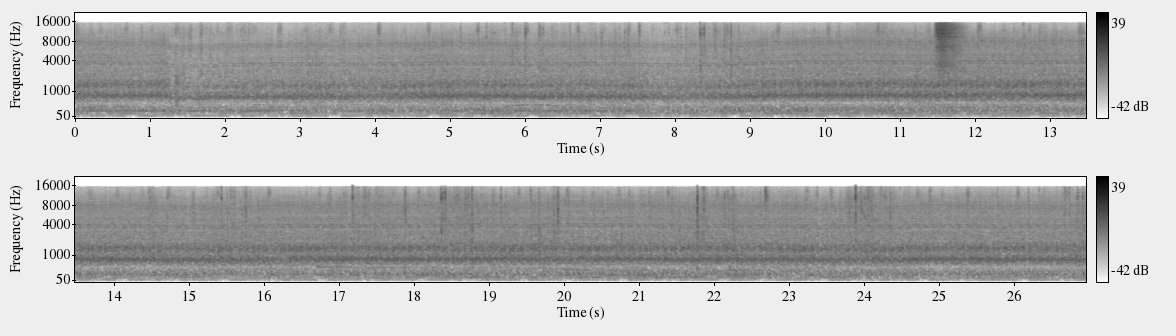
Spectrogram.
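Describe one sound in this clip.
Tyres crunch over snow.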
